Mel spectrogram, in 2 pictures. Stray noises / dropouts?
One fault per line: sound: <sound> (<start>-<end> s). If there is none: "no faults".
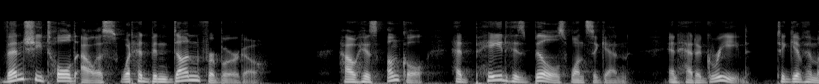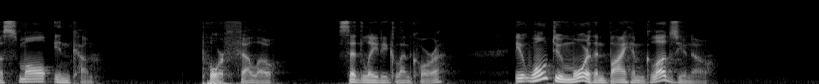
no faults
